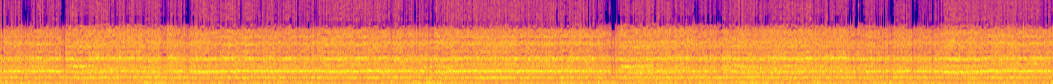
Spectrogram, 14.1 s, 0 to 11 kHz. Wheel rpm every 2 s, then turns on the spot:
230, 230, 230, 230, 230, 230, 230.
none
